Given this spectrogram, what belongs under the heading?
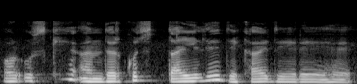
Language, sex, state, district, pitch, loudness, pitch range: Hindi, male, Arunachal Pradesh, Lower Dibang Valley, 135 Hz, -16 LUFS, 125-155 Hz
